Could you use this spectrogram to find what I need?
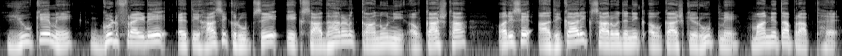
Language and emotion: Hindi, neutral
